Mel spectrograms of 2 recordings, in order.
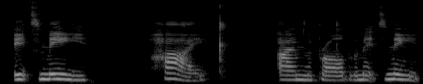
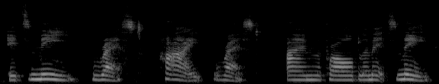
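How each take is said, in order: First: Said in the usual way. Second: "It's me, rest, hi, rest" with clear rests marked; spoken with rests. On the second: Shown as a demonstration. Teacher marks the rhythm of "hi, rest" with spoken rests. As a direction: speak the hook, saying the word rest in the gaps. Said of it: "changed the rhythmical structure".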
